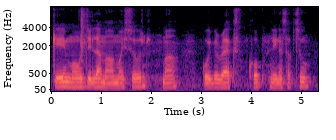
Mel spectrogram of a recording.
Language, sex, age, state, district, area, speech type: Nepali, male, 30-45, West Bengal, Darjeeling, rural, read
